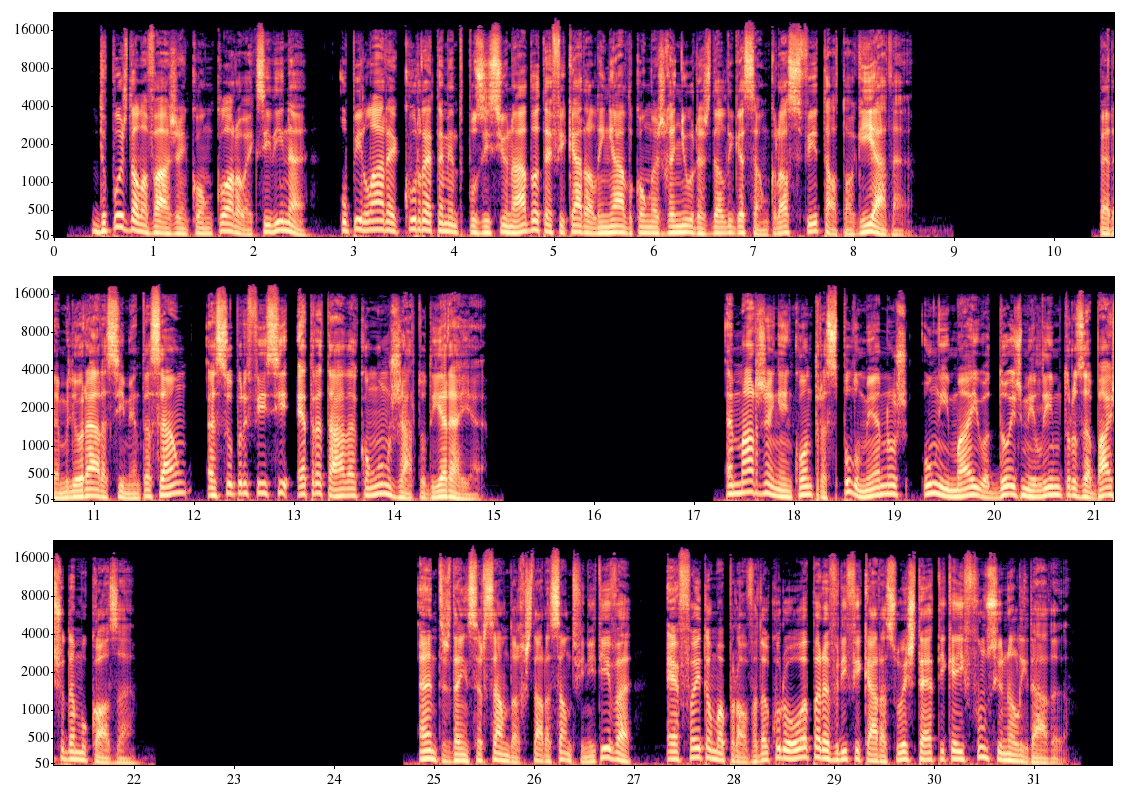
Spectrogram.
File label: European Portuguese; foreign languages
